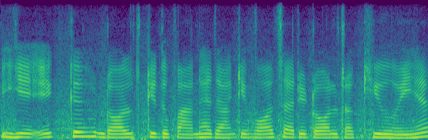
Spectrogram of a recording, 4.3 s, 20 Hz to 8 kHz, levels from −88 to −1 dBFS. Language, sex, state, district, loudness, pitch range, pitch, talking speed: Hindi, female, Uttar Pradesh, Varanasi, -15 LUFS, 190-210 Hz, 200 Hz, 195 wpm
